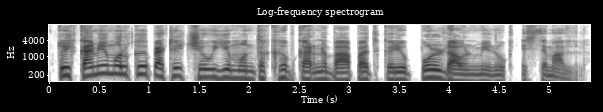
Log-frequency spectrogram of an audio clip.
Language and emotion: Kashmiri, neutral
